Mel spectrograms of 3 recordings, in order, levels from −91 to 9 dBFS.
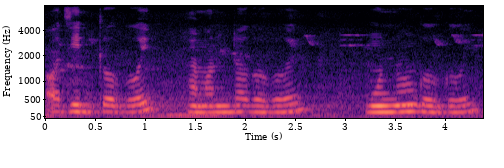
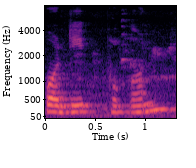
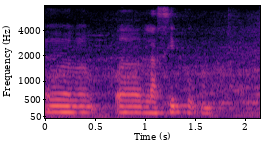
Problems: constant background noise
